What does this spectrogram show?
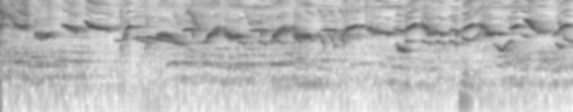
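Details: Pet Chinese hwamei singing high and steadily from its cage; continuous fluid whistled warbling with quick rising and falling turns, loud and unbroken throughout.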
